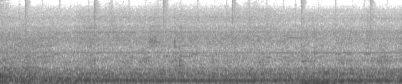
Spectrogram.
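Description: Steady low background hum with a faint hiss over it.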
